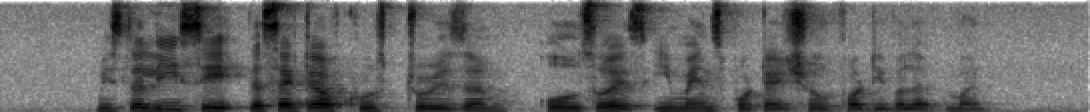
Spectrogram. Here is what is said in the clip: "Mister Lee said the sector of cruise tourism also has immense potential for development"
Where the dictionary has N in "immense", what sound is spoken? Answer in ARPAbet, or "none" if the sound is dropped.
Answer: N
